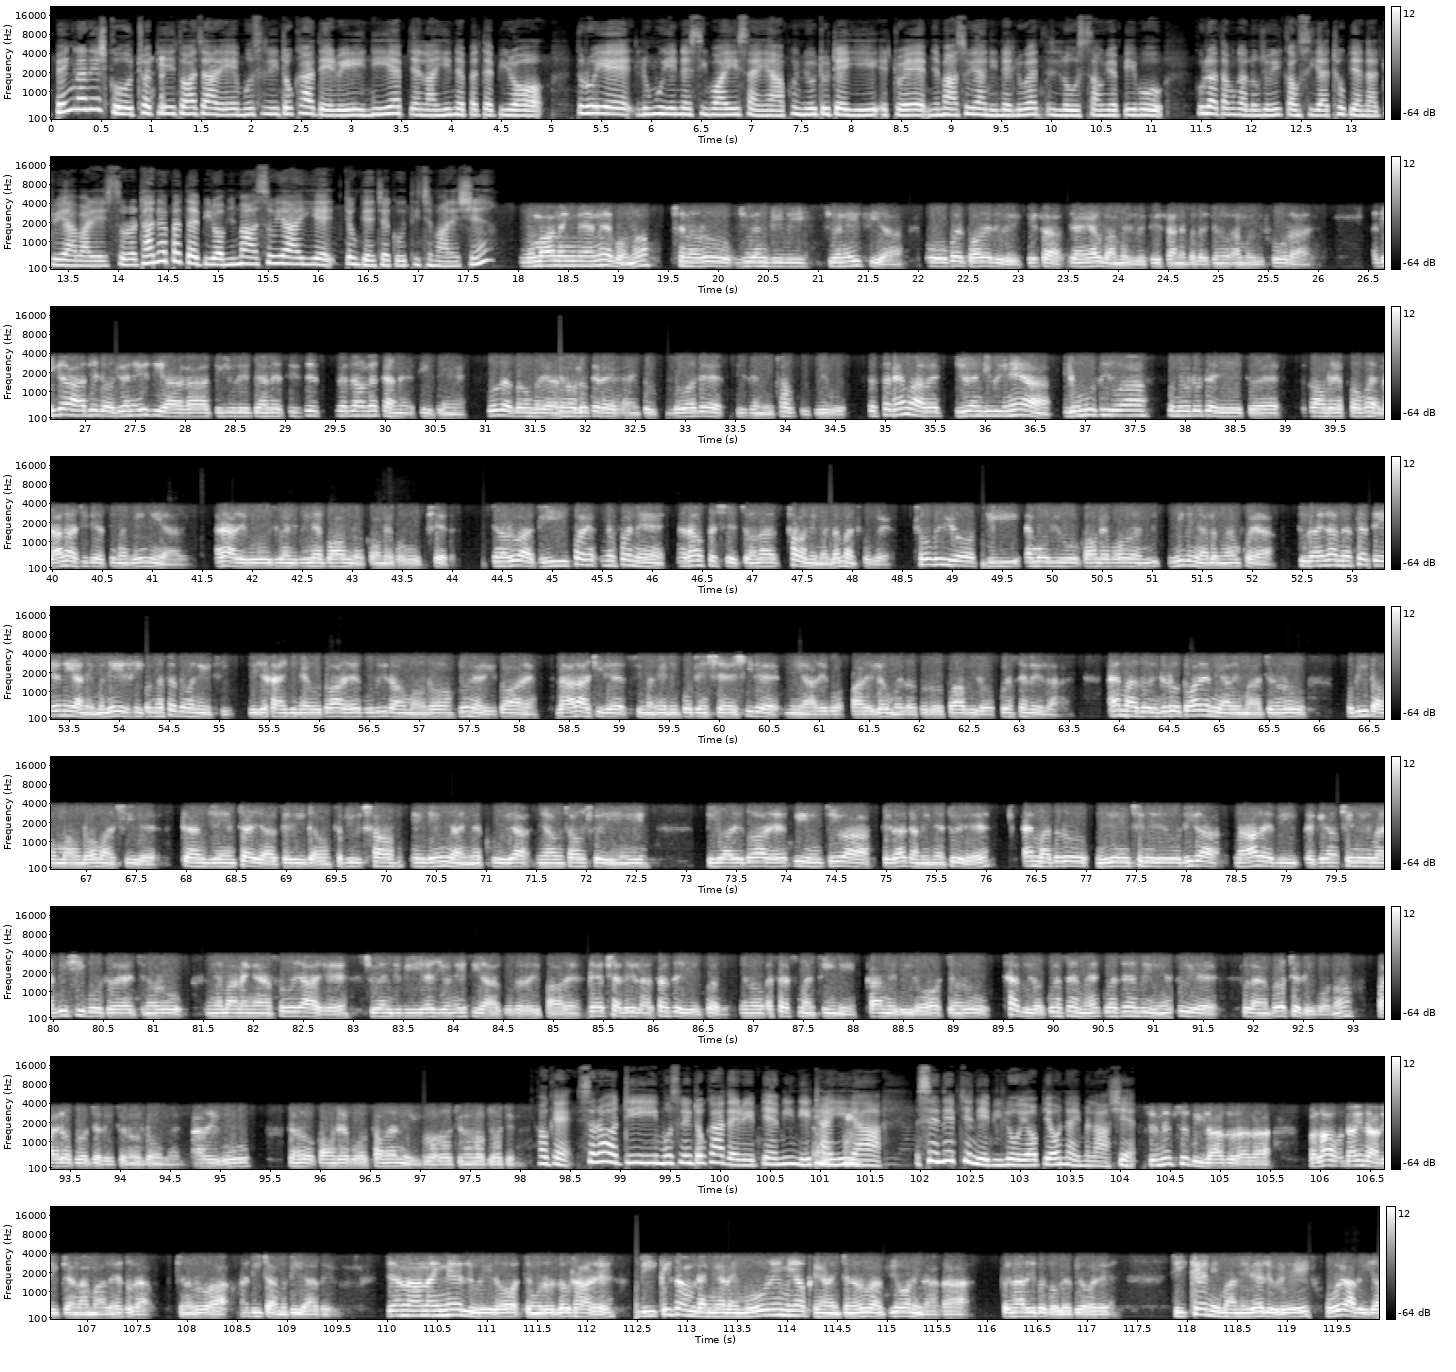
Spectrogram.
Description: ဘင်္ဂလားဒေ့ရှ်ရောက်ဒုက္ခသည်တွေ နေရပ်ပြန်ရေး ဆက်သွယ်မေးမြန်းချက်
မေးမြန်းခန်း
